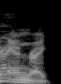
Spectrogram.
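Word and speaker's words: Ehrenreich: Aaron Rick. Thank you, Aaron Reich.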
